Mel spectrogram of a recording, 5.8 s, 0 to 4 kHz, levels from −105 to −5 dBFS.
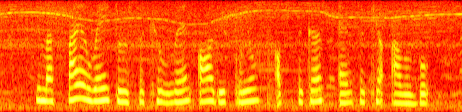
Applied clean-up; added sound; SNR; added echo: none; Sawing; 14 dB; none.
